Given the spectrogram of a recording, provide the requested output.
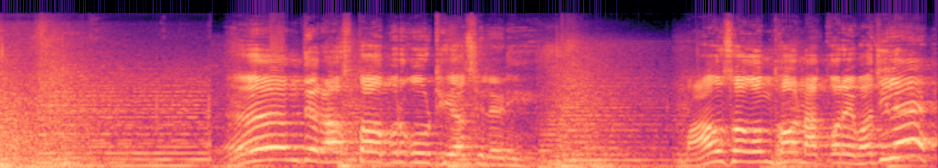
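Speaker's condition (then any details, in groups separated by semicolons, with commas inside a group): No condition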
